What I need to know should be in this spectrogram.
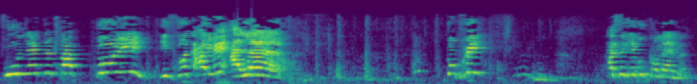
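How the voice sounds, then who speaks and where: A woman's voice: extremely high pitch, animated, slow pace, pauses often, noisy background, exaggerated voice. A woman on stage playing a cheeky, scatterbrained young maid, speaking brashly and bossily in a sing-song voice. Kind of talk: amateur stage acting. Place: theatre stage. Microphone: distant room mic. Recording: echoey live stage recording from far off.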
